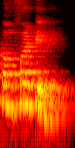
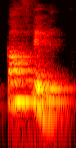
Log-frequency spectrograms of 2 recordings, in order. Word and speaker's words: comfortable: It's not comfortable, comfortable.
